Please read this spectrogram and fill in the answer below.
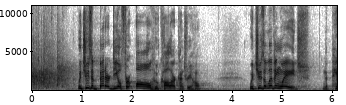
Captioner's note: cheers and applause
